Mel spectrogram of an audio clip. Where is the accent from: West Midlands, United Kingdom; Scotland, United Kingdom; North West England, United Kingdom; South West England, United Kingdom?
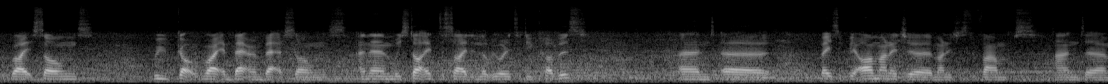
North West England, United Kingdom; Blackburn; also born or lived in Accrington; I was born in Lancashire, England.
